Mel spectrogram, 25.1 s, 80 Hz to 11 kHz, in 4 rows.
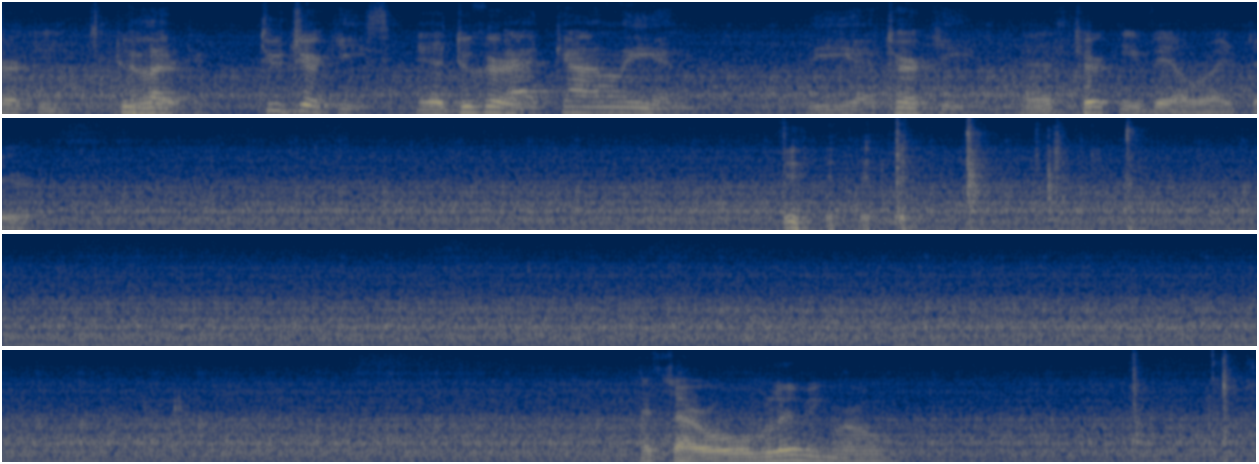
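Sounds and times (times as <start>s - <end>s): machine hum with faint whine: 0.0s - 25.0s
person laughing: 10.1s - 11.0s.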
